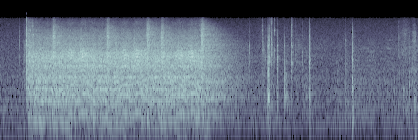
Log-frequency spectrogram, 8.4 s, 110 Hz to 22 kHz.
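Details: 6.5 turbo diesel Chevrolet Suburban with new battery: steady cranking about three beats a second for several seconds, never catching; cranks but won't start, fuel reaches pump but none released at loosened injection pipe.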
